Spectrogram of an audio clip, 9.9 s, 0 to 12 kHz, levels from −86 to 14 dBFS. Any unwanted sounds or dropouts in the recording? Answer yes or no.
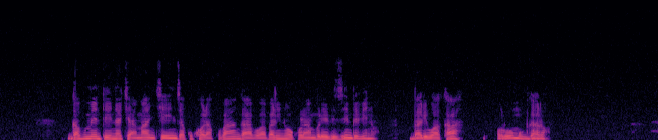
no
